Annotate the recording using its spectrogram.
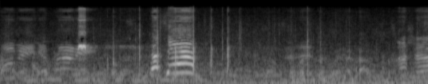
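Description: Lacrosse sticks clack together as players scramble for the ball.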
